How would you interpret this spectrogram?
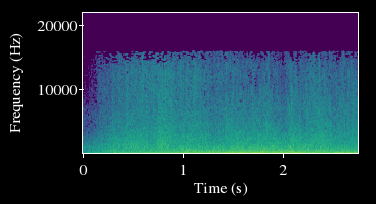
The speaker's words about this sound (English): I'm on a fast rib just heading north out of Stonehaven through big drifts of herring gulls and immature herring gulls and those gannets, and I even saw a skua back there.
